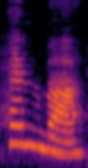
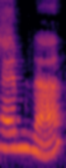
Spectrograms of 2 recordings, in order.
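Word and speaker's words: Hanmer: that it's not him it's henma henma in case you didn't know if you're from new zealand springs not hamner i've never heard anyone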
